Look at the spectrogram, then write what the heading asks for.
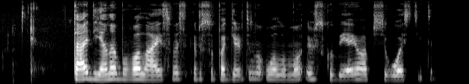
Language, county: Lithuanian, Alytus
